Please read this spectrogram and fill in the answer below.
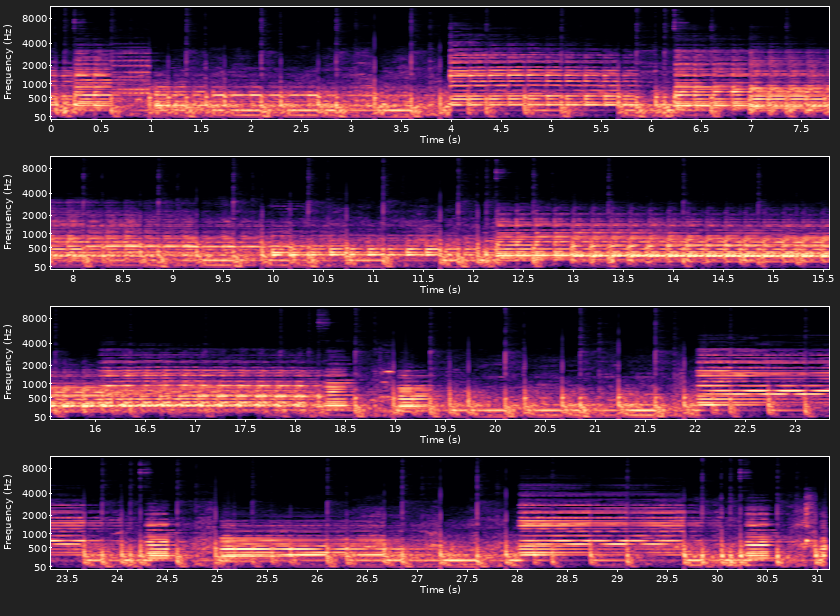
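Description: Live instrumental electronic music: sustained synthesizer and keyboard chords that change every few seconds, over a steady ticking pulse.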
